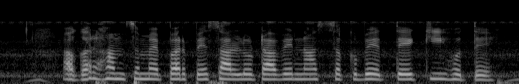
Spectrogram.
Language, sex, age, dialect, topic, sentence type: Magahi, female, 18-24, Northeastern/Surjapuri, banking, question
